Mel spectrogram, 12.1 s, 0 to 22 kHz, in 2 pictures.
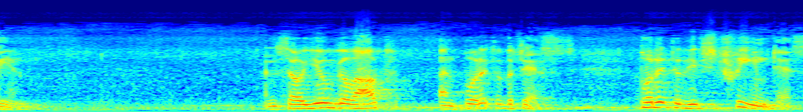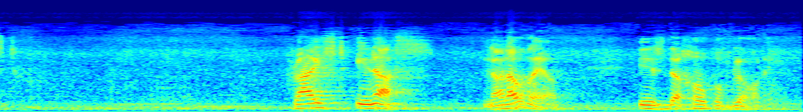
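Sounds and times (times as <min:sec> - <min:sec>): faint hum: 0:00.0 - 0:12.0
tape hiss: 0:00.0 - 0:12.0.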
